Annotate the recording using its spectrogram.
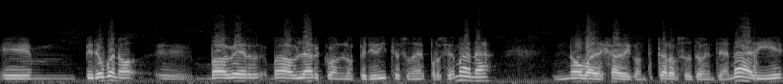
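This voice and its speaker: Against music in the background, a man talks at a moderate pace with fairly even intonation. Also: fairly high pitch for a man. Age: 60s. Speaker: journalist and political analyst. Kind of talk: radio interview.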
